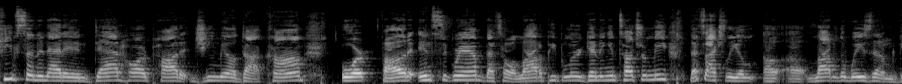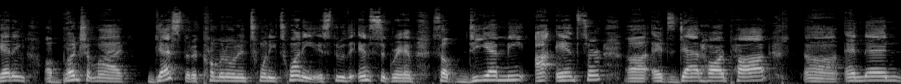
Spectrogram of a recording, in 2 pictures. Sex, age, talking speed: male, 30-49, 205 wpm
